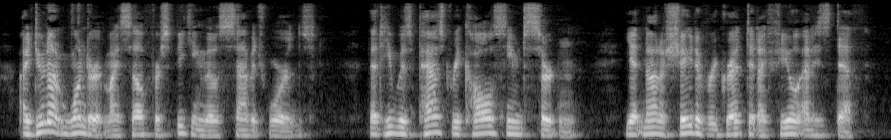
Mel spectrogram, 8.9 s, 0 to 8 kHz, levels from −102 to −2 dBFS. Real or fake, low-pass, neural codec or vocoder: real; 7.2 kHz; none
